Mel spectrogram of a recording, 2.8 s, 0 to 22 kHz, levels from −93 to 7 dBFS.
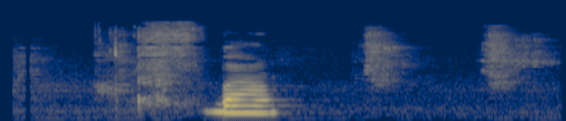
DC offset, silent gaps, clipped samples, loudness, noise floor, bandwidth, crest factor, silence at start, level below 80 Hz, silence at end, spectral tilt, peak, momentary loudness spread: under 0.1%; none; under 0.1%; -29 LUFS; -59 dBFS; 11.5 kHz; 24 dB; 0.6 s; -82 dBFS; 0.3 s; -5 dB/octave; -8 dBFS; 23 LU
